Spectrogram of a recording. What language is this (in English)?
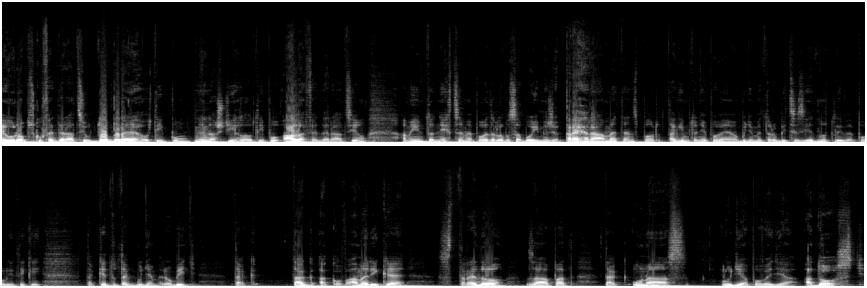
Slovak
